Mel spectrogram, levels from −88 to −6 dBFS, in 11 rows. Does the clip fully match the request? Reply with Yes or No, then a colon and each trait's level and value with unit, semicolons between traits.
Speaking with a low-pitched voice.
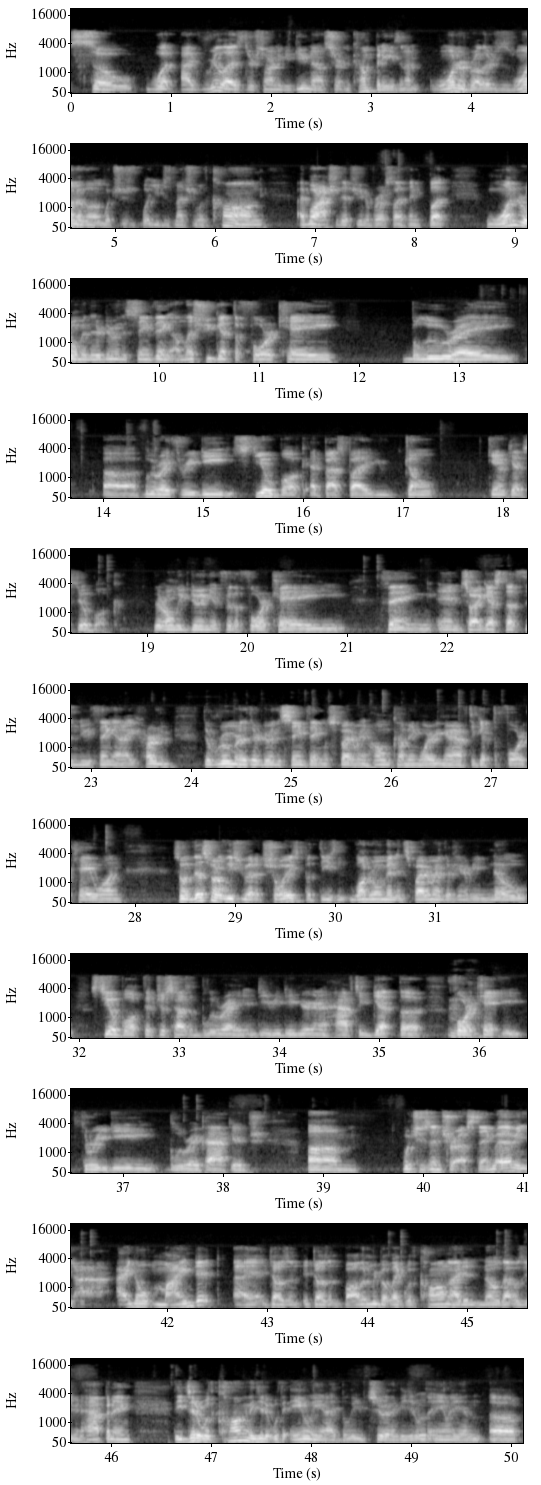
Yes: low, 100 Hz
